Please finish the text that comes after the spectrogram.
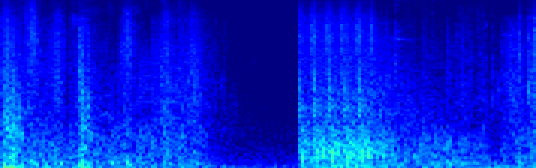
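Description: Dense, continuous automatic gunfire in a Counter-Strike (CS:GO) esports match, shots spraying through a wall, briefly dropping off for a moment before resuming at full intensity.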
